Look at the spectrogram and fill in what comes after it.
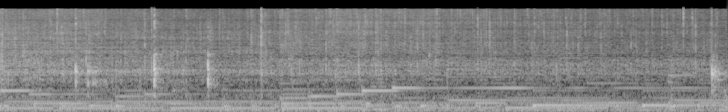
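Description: Mustard seeds and freshly added grated coconut sizzling in hot coconut oil in a small pan, a steady hiss with a few sharp pops: the tempering being fried.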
